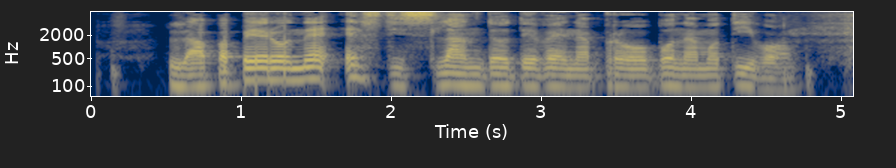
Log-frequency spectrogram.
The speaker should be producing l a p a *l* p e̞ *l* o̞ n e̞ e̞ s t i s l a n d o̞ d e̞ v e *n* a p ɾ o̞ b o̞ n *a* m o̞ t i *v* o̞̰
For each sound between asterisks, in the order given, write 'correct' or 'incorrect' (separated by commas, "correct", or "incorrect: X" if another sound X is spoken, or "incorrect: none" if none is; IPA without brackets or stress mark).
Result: incorrect: none, incorrect: ɾ, correct, correct, correct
